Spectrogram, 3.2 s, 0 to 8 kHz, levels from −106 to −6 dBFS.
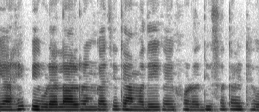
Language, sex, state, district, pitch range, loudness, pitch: Marathi, female, Maharashtra, Mumbai Suburban, 195-215 Hz, -19 LUFS, 200 Hz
